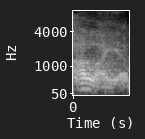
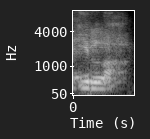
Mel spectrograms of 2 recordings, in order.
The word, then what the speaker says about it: ilah: kata awal dalam Alkitab jangan baca Alaya bacanya ilah atau Dewa lain dengan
